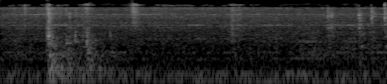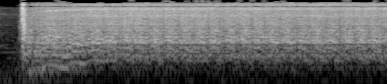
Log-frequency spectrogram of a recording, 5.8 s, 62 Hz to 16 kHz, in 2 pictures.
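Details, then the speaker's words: 1975 Dodge D200 crew cab, 360 small block, four-speed, long sitting, fuel poured into carb bowl: starter churns about three turns a second, never fires; cranks with no spark, owner suspects faulty ignition switch. "No spark again. So definitely something wrong with that ignition switch."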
